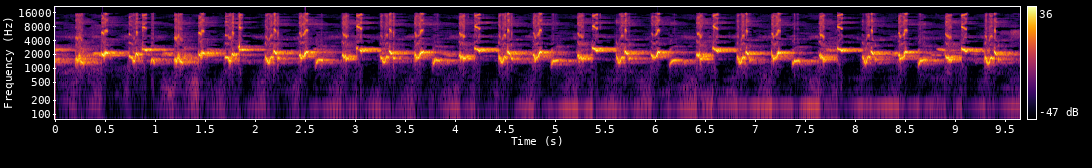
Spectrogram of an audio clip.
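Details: Sooty-headed bulbul, a farm-kept bird, singing a long rolling variation song in the local trucukan ropel style: rapid bubbly whistled phrases alternating between two pitches, repeated almost without pause, with a faint low hum beneath.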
